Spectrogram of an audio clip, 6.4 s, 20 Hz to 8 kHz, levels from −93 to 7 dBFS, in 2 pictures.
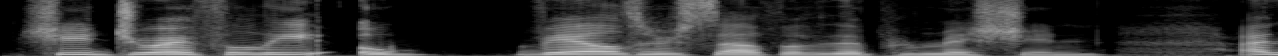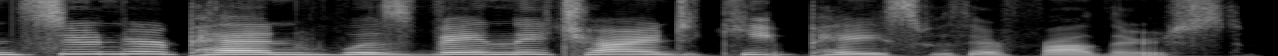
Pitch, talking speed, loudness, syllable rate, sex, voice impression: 235 Hz, 190 wpm, -21 LUFS, 5.4 syllables/s, female, feminine, adult-like, tensed, powerful, bright, clear, fluent, friendly, lively, slightly intense, slightly light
